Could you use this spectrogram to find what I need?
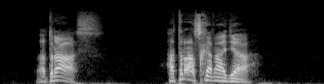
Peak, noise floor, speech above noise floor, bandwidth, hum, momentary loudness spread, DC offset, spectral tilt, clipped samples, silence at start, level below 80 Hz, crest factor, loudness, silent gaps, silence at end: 0 dBFS; -56 dBFS; 41 dB; 14 kHz; none; 14 LU; under 0.1%; -4 dB/octave; under 0.1%; 0.35 s; -44 dBFS; 16 dB; -15 LUFS; none; 0.55 s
